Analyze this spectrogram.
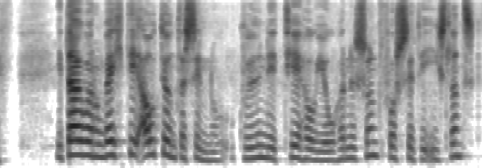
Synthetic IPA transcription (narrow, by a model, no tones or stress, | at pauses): ɪ | it̪aːɣvaɾ̥hunvejht̪iʔaːwt̪jawnt̪asɪnːʊkvʏðnɪt̪ʰjɛːɦawjoːwɦanːʏsɔnfɔr̥sɛt̪ɪist̪lant̪s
